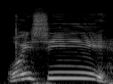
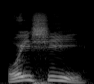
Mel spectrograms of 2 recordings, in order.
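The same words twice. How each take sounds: First: The word is said with strong, excited emphasis. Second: The word is said at normal speed. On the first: "if you want to be emphatic about it and convince somebody" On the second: "at regular speed"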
